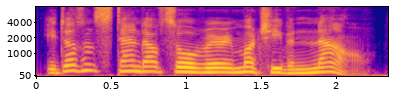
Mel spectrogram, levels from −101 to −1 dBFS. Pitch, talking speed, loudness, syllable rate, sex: 180 Hz, 230 wpm, -13 LUFS, 5.0 syllables/s, male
